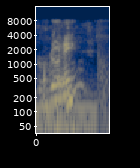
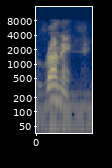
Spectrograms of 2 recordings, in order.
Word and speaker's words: running: so first off here you said Runing R but we want to use a short U and say R running running good one more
